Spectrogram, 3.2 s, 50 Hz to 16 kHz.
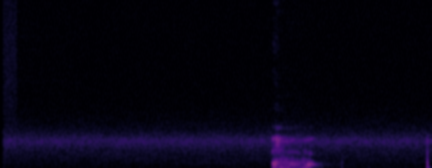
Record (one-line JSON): {"cough_length": "3.2 s", "cough_amplitude": 4503, "cough_signal_mean_std_ratio": 0.34, "survey_phase": "beta (2021-08-13 to 2022-03-07)", "age": "18-44", "gender": "Female", "wearing_mask": "No", "symptom_fever_high_temperature": true, "symptom_headache": true, "symptom_change_to_sense_of_smell_or_taste": true, "symptom_loss_of_taste": true, "symptom_onset": "3 days", "smoker_status": "Ex-smoker", "respiratory_condition_asthma": false, "respiratory_condition_other": false, "recruitment_source": "Test and Trace", "submission_delay": "2 days", "covid_test_result": "Positive", "covid_test_method": "RT-qPCR", "covid_ct_value": 17.5, "covid_ct_gene": "ORF1ab gene", "covid_ct_mean": 17.9, "covid_viral_load": "1300000 copies/ml", "covid_viral_load_category": "High viral load (>1M copies/ml)"}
